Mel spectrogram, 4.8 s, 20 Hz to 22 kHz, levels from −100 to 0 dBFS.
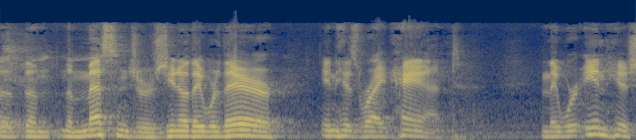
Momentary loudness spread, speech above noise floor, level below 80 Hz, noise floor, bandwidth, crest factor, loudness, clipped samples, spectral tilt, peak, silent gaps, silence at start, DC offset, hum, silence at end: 14 LU; 29 dB; -60 dBFS; -51 dBFS; 12 kHz; 20 dB; -21 LUFS; under 0.1%; -3.5 dB/octave; -2 dBFS; none; 0 s; under 0.1%; none; 0 s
